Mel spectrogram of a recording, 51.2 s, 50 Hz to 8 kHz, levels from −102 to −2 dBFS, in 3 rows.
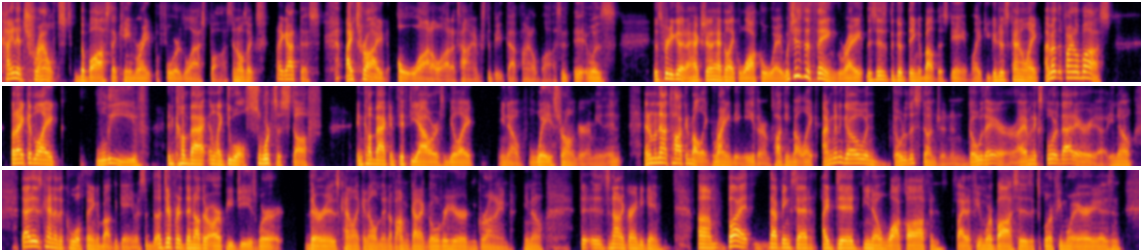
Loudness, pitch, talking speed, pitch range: -19 LUFS, 115 Hz, 230 wpm, 100-140 Hz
